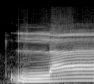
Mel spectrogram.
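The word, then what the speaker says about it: ل: দাঁতের আগা নিচের ঠোঁটে লেগে যাবে কাফ কাফ লাম জিহ্বার আগার কিনারা সামনের উপরের দাঁতের মাড়ির সাথে লাগবে চার আলিফ টান হবে শেষে দুই ঠোঁট মিলে যাবে লাম লাম মিম এই হরফটি বলতে উভয় ঠোঁট মিলিয়া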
